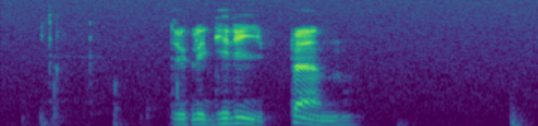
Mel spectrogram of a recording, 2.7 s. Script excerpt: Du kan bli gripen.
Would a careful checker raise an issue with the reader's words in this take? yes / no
yes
